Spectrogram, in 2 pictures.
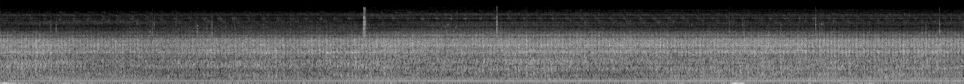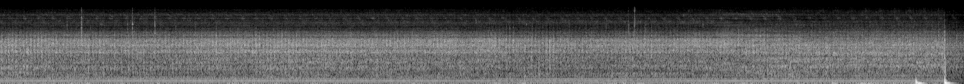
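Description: Helicopter running steadily: a constant loud drone with a low hum and a strong hiss, unchanging throughout. Two sharp knocks come just before the end.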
